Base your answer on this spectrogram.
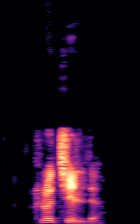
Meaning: a female given name, variant of Clotilde
- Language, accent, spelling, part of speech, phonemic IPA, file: French, France, Clothilde, proper noun, /klɔ.tild/, LL-Q150 (fra)-Clothilde.wav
